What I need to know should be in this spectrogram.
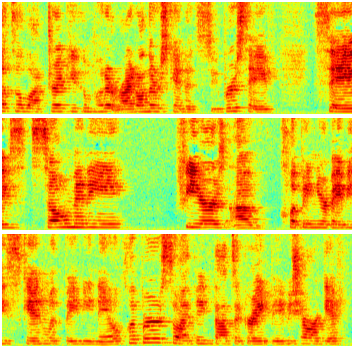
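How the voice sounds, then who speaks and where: Bright-voiced young mom vlogging advice. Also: female voice, a little high, a little hiss or hum. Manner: earnest, fast-talking, chatty. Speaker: vlogger, mother of twins. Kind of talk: casual advice vlog. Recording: roomy, slightly distant mic.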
